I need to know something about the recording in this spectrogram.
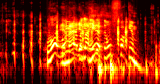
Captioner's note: laughing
